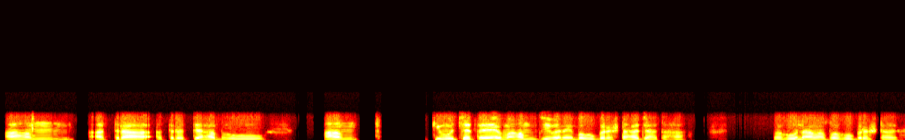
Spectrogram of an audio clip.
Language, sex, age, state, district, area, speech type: Sanskrit, male, 18-30, Karnataka, Shimoga, rural, conversation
